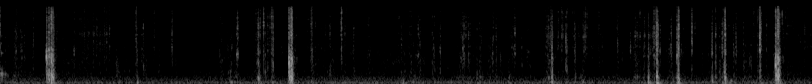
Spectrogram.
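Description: Split leather washers of a stacked-leather hatchet handle being pried off the steel tang and dropped onto a wooden bench. The result is scattered sharp clicks and light knocks a second or more apart, with faint scraping between.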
